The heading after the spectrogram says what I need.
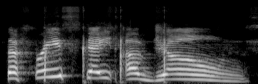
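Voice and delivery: loud, drawn-out burst of triumph; triumphant recall. Real, not acted. Host suddenly remembers the movie title, triumphant shout. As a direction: call it out loud and slow.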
